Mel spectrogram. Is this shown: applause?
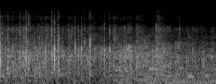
yes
